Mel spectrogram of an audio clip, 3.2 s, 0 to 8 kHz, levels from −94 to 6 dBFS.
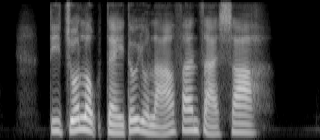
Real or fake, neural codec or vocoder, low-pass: fake; codec, 16 kHz in and 24 kHz out, 0.4 kbps, LongCat-Audio-Codec, two codebook decoder; 7.2 kHz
